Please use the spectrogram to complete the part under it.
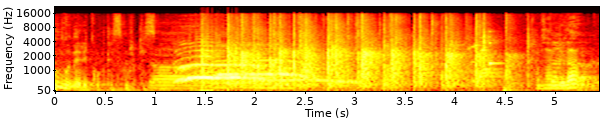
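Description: A group of young men laugh and cheer loudly.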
